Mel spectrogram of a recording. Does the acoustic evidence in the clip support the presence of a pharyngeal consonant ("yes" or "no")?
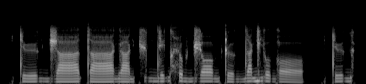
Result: yes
